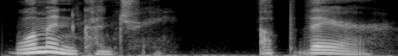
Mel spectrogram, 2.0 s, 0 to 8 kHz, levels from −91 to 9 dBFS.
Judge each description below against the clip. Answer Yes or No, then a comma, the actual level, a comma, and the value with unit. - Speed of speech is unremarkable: No, slow, 90 wpm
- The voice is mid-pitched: Yes, medium, 165 Hz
